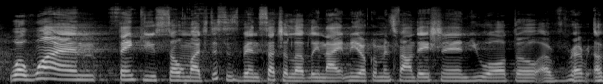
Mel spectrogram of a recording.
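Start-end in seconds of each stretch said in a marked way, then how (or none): 0.0-2.1 projecting loudly. Real, not acted. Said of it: "I feel like I have to talk like this 'cause we're in the plaza".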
